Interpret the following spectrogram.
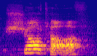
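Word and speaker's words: שָׁטַף: It's from a root word, and it's pronounced shotof, and it means to rain violently, overflowing, to gush down, overflow, and wash away.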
